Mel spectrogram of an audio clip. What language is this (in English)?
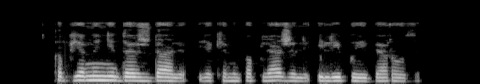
Belarusian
